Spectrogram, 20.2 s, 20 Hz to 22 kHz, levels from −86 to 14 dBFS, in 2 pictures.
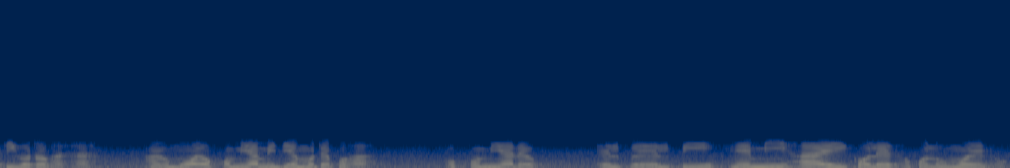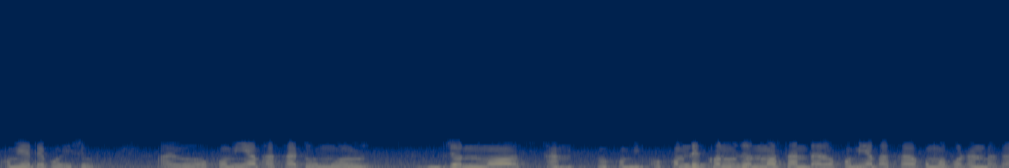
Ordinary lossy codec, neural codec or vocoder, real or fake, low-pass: none; none; real; 3.6 kHz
